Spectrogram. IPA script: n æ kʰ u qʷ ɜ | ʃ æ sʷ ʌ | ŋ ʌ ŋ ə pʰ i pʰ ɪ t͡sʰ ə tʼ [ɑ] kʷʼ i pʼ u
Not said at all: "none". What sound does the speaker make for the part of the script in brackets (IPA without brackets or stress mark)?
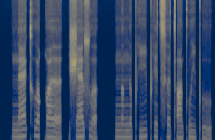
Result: ɑ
